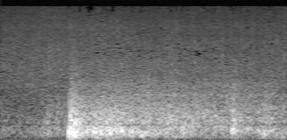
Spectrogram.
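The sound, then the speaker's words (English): Thunderstorm with a deep rumble of thunder that breaks in suddenly and rolls on, then a second, smaller rumble. A steady hiss of rain runs underneath, and all of it is fairly faint. “Oh my god. This storm is getting insane.”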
